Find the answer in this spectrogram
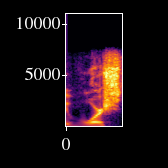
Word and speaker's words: wash: the dishes in Pittsburgh they worsh them now how you got W and decided that that should be pronunciated worsh I have no F not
